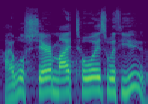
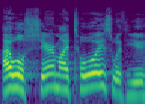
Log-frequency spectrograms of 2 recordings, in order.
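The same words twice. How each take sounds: First: High but softened answering call; imitated echo reply. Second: High, loud call; boy calling out across the valley. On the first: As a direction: play it as a fainter echo. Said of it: "the voice came back". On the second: Retold or imitated. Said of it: "he called out".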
